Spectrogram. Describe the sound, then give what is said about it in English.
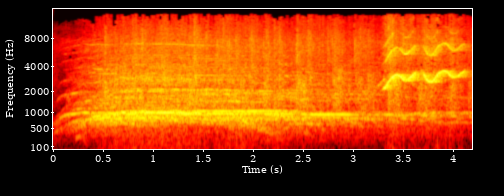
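Wedding guests at one of Australia's first same-sex weddings cheer and applaud after a countdown, a loud, dense burst of clapping and shouts that holds steady, with a shrill wavering whistle joining near the end. “That was the sound of guests at one of the nation's first same-sex weddings, counting down to the day such weddings officially became legal in Australia.”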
